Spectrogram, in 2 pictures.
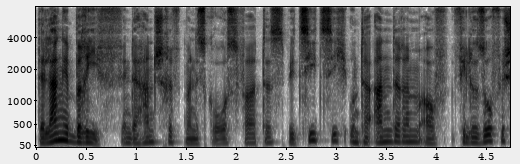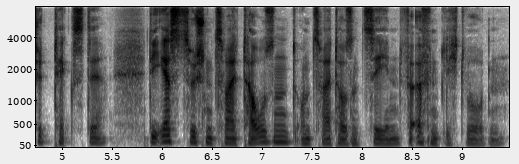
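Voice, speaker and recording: A man giving calm, measured scripted narration in a matter-of-fact way. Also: on the low side.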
